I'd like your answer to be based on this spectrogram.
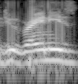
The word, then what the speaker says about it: DuVernay: Yeah, I mean, Ava DuVernay's doing that.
